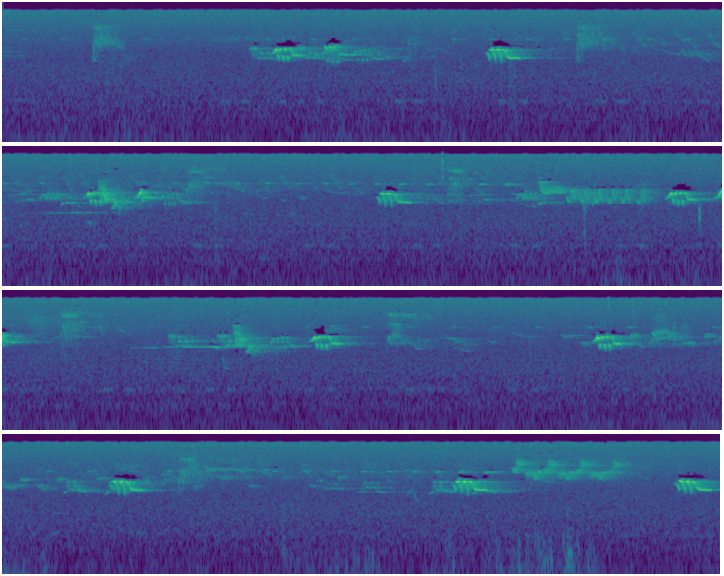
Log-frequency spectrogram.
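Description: Songbirds singing outdoors: short, bright chirping phrases repeated every two to three seconds over a steady background hiss.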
